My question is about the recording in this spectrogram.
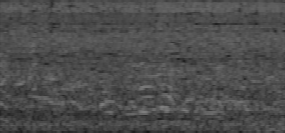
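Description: Steady roar of a waterfall in sudden flood spate, a flash surge of water pouring over the rock face, with people shouting over it.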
